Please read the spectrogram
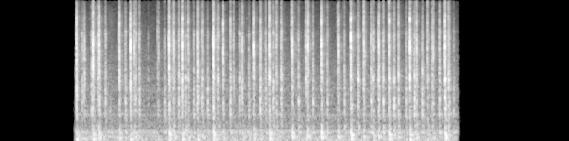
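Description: Rapid, irregular clicking like fast typing on a computer keyboard. It starts abruptly about a second in and cuts off abruptly near the end.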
